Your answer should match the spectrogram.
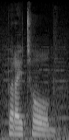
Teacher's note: The T is beginning a stressed syllable, so it's a true T.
